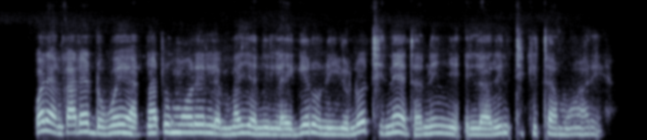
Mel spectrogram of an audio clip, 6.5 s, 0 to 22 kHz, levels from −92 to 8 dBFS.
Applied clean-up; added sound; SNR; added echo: neural mask model Resemble Enhance denoiser.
